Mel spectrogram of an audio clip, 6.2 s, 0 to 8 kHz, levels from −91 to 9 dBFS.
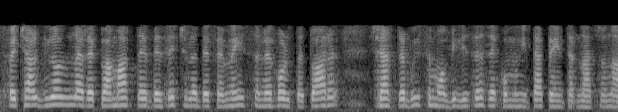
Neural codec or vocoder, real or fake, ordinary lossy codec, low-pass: codec, 16 kHz, 2 kbps, FunCodec, trained on LibriTTS, 25 frames a second; fake; AAC, 16 kbps; 7.2 kHz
